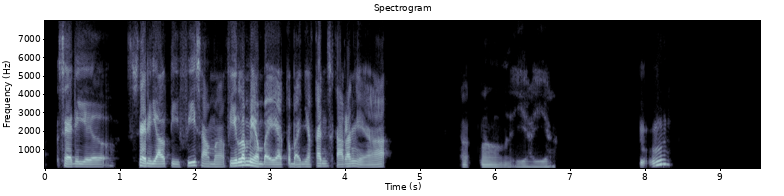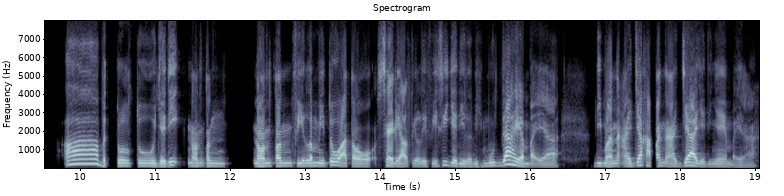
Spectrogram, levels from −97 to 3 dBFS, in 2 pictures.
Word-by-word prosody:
seriel 120 +2 -5 0.2
serial 130 -2 +1
TV 120 +7 -5
sama 120 -5 -6
film 155 +6 +4
ya 150 - +4
Mbak 110 - -1
ya 110 -1 -2
kebanyakan 115 +5 -5
sekarang 125 +2 -4
ya, 105 +3 -6 1.3
mhm, 95 -2 -13
iya 95 -1 -19
iya. 95 +1 -17 1.2
Mhm. 220 +4 -7 1.5
Ah, 245 +3 +4
betul 150 -2 -1
tuh 140 -1 +1
jadi 135 +7 +1 0.2
nonton, 135 -1 -2 0.4
nonton 145 +1 +3
film 145 0 +2
itu 180 +4 +3
atau 130 -4 +2
serial 130 -2 +3
televisi 130 +7 -5
jadi 130 -4 0
lebih 125 0 -8
mudah 155 +11 +5
ya 165 - +6
Mbak 110 -4 -3
ya, 110 0 -4 0.5
di 140 - -3
mana 130 +1 +3
aja, 135 +6 +2
kapan 150 -1 0
aja, 130 +6 +5
jadinya 120 0 -5
ya - - -5
Mbak 105 -1 -11
ya? 95 - -14
130 Hz, 130 wpm, -24 LUFS, 115-145 Hz, 1.5 s, ya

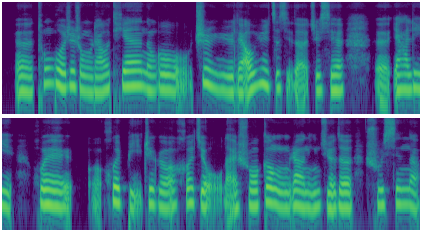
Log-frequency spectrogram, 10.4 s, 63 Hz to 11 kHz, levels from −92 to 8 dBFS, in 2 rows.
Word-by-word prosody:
呃， 180 0 0
通 260 +7 -4
过 240 -5 +5
这 230 +1 +1
种 190 -5 -1
聊 175 +3 0
天 230 +1 +3
能 190 -2 0
够 195 -2 0
治 255 -4 0
愈、 190 -3 -1
疗 175 +3 +2
愈 250 +1 +1
自 210 -1 -5
己 - - -9
的 - - -3
这 185 - -4
些， 190 0 0 0.4
呃， - - -3
压 195 0 +1
力， 195 -3 0 0.2
会 200 -3 +3 0.3
呃， - - -10
会 230 -2 +4
比 185 -6 -5
这 210 - 0
个 190 0 -1
喝 210 +1 -1
酒 195 -4 -1
来 160 - -2
说 190 +1 0
更 200 -4 +2
让 195 -1 +2
您 175 +1 -1
觉 175 -3 0
得 180 -1 +3 0.2
舒 200 - -3
心 210 +1 -2
呢？ 185 -3 -3
195 Hz, 225 characters per minute, -21 LUFS, 180-215 Hz, 0.4 s, 过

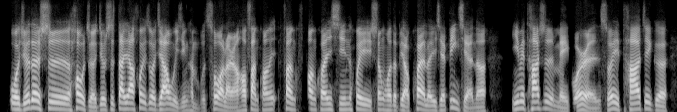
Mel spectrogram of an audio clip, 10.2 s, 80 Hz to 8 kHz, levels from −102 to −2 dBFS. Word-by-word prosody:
我 160 -1 +3
觉 160 +4 0
得 195 -1 +5
是 165 -4 0
后 180 +4 +2
者， 115 -6 -3
就 145 0 -3
是 155 +2 -9
大 165 +3 +4
家 160 -1 +4
会 180 +2 -4
做 160 -1 -2
家 150 +1 +4
务 145 - -5
已 - - -12
经 115 +4 -11
很 115 -6 -11
不 105 - -16
错 165 - +1
了， - - +2
然 105 +1 +1
后 130 +1 +2
放 145 0 +1
宽 145 +2 -3
放 150 - +2 0.2
放 165 -3 0
宽 150 +1 0
心 150 +1 -6
会 145 -3 0
生 145 +3 -6
活 130 0 -1
得 - - -3
比 - - -6
较 - - +3
快 - - +3
乐 125 -2 -1
一 125 - -5
些。 130 - -3
并 195 +5 -3
且 120 - -3
呢， 105 +2 -2 0.4
因 165 +3 -4
为 180 - -1
她 175 +1 +3
是 170 -3 -5
美 110 -7 -2
国 - - -1
人， 90 0 +1
所 95 - -2
以 155 - -2
她 155 +3 +4
这 170 -1 -5
个 125 -6 -2
150 Hz, 315 characters per minute, -24 LUFS, 130-165 Hz, 0.4 s, 得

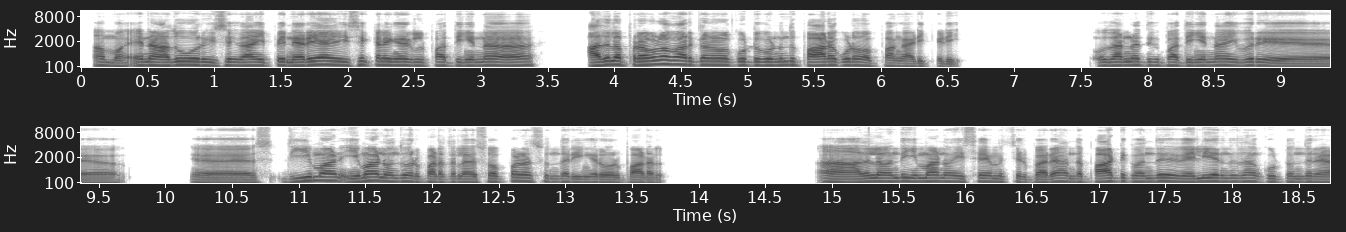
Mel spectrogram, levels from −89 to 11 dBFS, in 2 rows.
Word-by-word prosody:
ஆமா, 135 -4 -1
ஏன்னா 155 0 +4
அதுவும் 165 +2 +1
ஒரு 150 - 0
இசை 155 +4 -2
தான் 145 0 +4
இப்ப 160 +3 0
நிறைய 165 +4 +6 0.2
இசைக்கலைஞர்கள் 155 -3 0
பாத்தீங்கன்னா, 145 +2 +1 0.7
அதுல 175 +5 +6
பிரபலமா 190 +4 +4
இருக்கறவங்கள 165 -1 +1
கூட்டிட்டு 160 -1 -2
கொண்டு 155 +1 0
வந்து 160 -2 -7
பாட 150 +2 +6
கூட 155 - 0
வப்பாங்க 130 -1 -3
அடிக்கடி. 110 -2 -5 1.1
உதாரணத்திற்கு 150 -1 -1
பாத்தீங்கன்னா 145 +2 -1
இவரு, 150 0 0 1.7
அ 110 - -3 0.3
திமான் 175 +3 +1
இமான் 170 +2 +3
வந்து 150 0 -2
ஒரு 130 - -6
படத்தில 130 0 -1
சொப்பன 150 +4 -2
சுந்தரிங்கிற 125 -3 -4
ஒரு 110 - -7
பாடல். 110 -1 -1 1.2
அ, - - -5 0.2
அதில 145 +4 +2
வந்து 155 +2 -2
இமானுவ 150 -1 0
இசையமைச்சுருப்பாரு. 125 -4 -2
அந்த 135 -2 -3
பாட்டுக்கு 145 +1 +2
வந்து 145 +3 -2 0.2
வெளிய 150 +4 +1
இருந்துதான் 145 -1 -5
கூட்டிட்டு 130 -1 -6
வந்து 130 +1 -4
145 Hz, 145 wpm, -22 LUFS, 135-160 Hz, 1.7 s, நிறைய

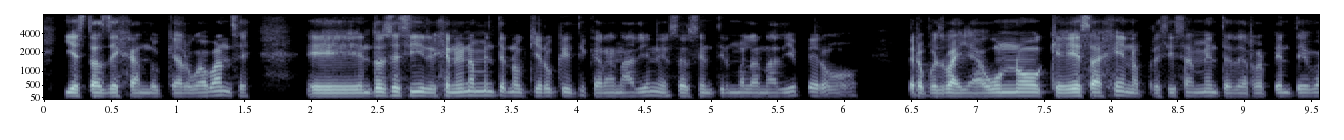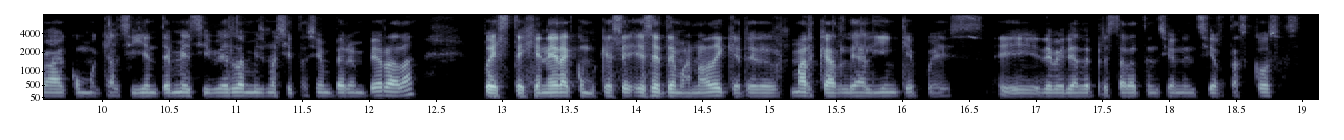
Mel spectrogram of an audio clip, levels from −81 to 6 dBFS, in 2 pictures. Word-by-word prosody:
y 125 - +7
estás 120 -1 +5
dejando 115 -1 0
que 115 - -4
algo 115 +1 -2
avance, 135 -2 0 0.4
eh, 115 0 +4
entonces 135 +3 +3
sí, 135 0 +3
genuinamente 140 +2 +1
no 130 -2 -3
quiero 125 0 -2
criticar 125 0 -5 0.2
a 120 - -5
nadie, 120 +3 -5
ni 140 - -4
hacer 120 -2 -3
sentir 120 0 -8
mal 120 0 -6
a 120 - -3
nadie, 120 +4 -6
pero 130 -3 -6 0.4
pero - - +3
pues 115 0 -2
vaya, 115 -1 +3
uno 125 +1 +4
que 120 +1 +5
es 125 - +5
ajeno 125 -2 +2
precisamente 120 +1 -5
de 115 - -5
repente 120 +1 -5
va 120 0 -1
como 120 0 -10
que 115 - -9
al 120 - -9
siguiente 120 +1 -3
mes 125 -1 -2
y 120 - -5
ves 125 +1 -3
la 130 0 +3
misma 125 0 -5
situación, 125 0 -8
pero 120 0 -1
empeorada, 140 +7 +1 0.5
pues - - +7
te - - +2
genera 125 +1 +8
como 115 -3 -7
que 120 - -1
ese - - -1
ese 130 +1 +5
tema, 115 -2 +1
¿no?, 120 +2 -2
de 135 -1 +4
querer 120 -1 -4
marcarle 120 -1 +2
a - - 0
alguien 125 +1 -4
que - - -7
pues, - - -14
eh, 115 0 -5
debería 120 0 -1
de 120 - -2
prestar 120 - -5
atención 120 0 -8
en 115 - -14
ciertas - - -7
cosas. - - -7
120 Hz, 215 wpm, -23 LUFS, 120-125 Hz, 0.5 s, genera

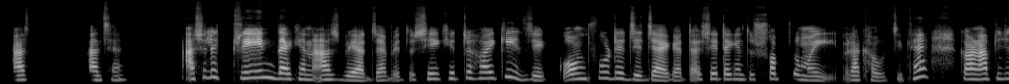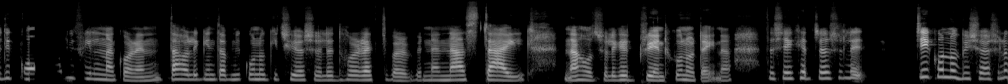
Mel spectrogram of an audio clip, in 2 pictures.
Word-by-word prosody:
আচ 210 +1 +2 0.7
আচ্ছা। 205 0 -5 0.8
আসলে 335 +1 +1 0.2
ট্রেন্ড 310 +3 +11
দেখেন 250 -2 +6 0.2
আসবে 215 -4 -6
আর 170 - -1
যাবে। 190 +1 -4
তো - - -12
সেই 255 0 +1
ক্ষেত্রে 270 +2 -6
হয় 285 +1 +2
কি 355 - +6 0.2
যে, 200 - -3 0.3
comfort 265 +4 -5
এর 260 - -5
যে, - - -1 0.2
জায়গাটা 185 0 +1
সেটা 255 -1 -2
কিন্তু 230 -1 -9
সবসময়ই 225 -7 -3 0.3
রাখা 200 -2 -6
উচিত। - - -13
হ্যাঁ? 360 +3 +2 0.3
কারণ 245 0 +4
আপনি 260 +1 -14
যদি 290 +2 -6
comfort 250 +5 -9
ই - - -16
ফিল 260 -3 -8
না - - +1
করেন 175 -1 -3 0.2
তাহলে 230 -1 -1
কিন্তু 230 0 -9
আপনি 225 +1 -14
কোন 235 0 -8
কিছুই 225 -1 -5
আসলে 200 -1 -4
ধরে 210 -1 -6
রাখতে 215 +2 -9
পারবেন 180 +2 -8
না। 200 - -4
না 205 - +5 0.2
স্টাইল, 200 -3 +3 0.5
না 190 - +8
হচ্ছে 195 -1 -5
হলো 195 0 -3
গিয়ে 210 -2 +1
ট্রেন্ড 185 -3 +6
কোনটাই 200 -7 -1
না। - - -4 0.4
তো - - -22
সেক্ষেত্রে 275 0 -3
আসলে 300 +1 -6 0.7
যেকোনো 350 -1 +8
বিষয় 270 -1 -2
আসলে 285 +6 -8
230 Hz, 170 wpm, -24 LUFS, 200-270 Hz, 0.8 s, ট্রেন্ড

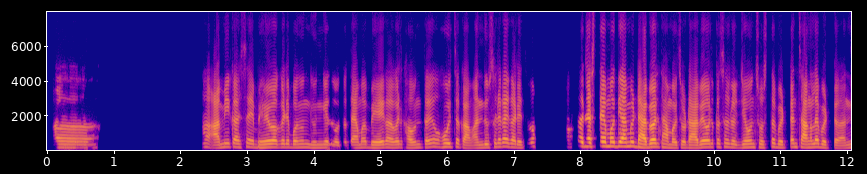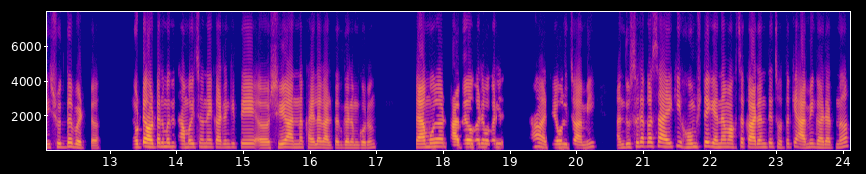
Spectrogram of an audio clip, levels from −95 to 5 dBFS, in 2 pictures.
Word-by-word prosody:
अ 175 -1 -4 1.6
हां, 205 - -3
आम्ही 200 +5 -1
कसं 205 -1 -2
आहे, 195 - -1
भेळ 175 +1 0
वगैरे 195 0 -1
बनवून 185 0 -5
घेऊन 165 0 -9
गेलो 175 -1 -5
होतो. 160 - -8
त्यामुळे 165 +2 -2
भेळ 165 +1 0
वगैरे 175 +1 -1
खाऊन 165 +2 -4
ते 190 +3 0
व्हायचं 210 0 -3
काम. 155 -4 -1
आणि 155 +2 -4
दुसरं 180 +4 -4
काय 225 0 +3
करायचं, 190 +3 -3 0.5
फक्त 400 -10 -3
रस्त्यामध्ये 245 +1 +5
आम्ही 240 +1 +5
ढाब्यावर 205 +1 +7
थांबायचो. 175 -3 -1
ढाब्यावर 180 +5 +2
कसं 205 -2 -4
जेवण 185 +2 -1
स्वस्त 180 +2 -6
भेटतं 180 -1 -2
आणि 205 - -6
चांगलं 185 +1 +3
भेटतं 165 -3 -3
आणि 160 +6 -6
शुद्ध 205 +3 -1
भेटतं. 170 -6 -2 0.6
मोठ्या 200 +4 +6
हॉटेलमध्ये 220 +1 +4
थांबायचं 200 +2 -2
नाही, 205 0 -2
कारण 195 -1 -1
की 200 - -9
ते 205 0 +2
अ, 160 -3 -1
शीळ 190 +4 +1
अन्न 185 -1 +2
खायला 175 0 0
घालतात, 165 0 -1
गरम 165 -1 -3
करून. 160 +3 -6 0.6
त्यामुळं 210 +4 +4
ढाबे 195 -2 +2
वगैरे 205 0 +1
वगैरे 200 0 -4 0.5
हां, 225 -5 +2
जेवायचो 185 +1 -3
आम्ही. 170 +7 -1 0.3
आणि 165 - -4
दुसरं 215 +5 -2
कसं 240 0 +2
आहे, 215 -2 +5
की 245 +3 -5
होमस्टे 205 +5 0
घेण्यामागचं 205 0 0
कारण 195 0 +4
तेच 215 -2 -6
होतं, 180 +2 -8
की - - -1
आम्ही 180 +3 +2
घरातून 180 0 -2
190 Hz, 180 wpm, -23 LUFS, 175-205 Hz, 1.6 s, ढाब्यावर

